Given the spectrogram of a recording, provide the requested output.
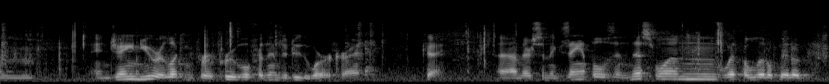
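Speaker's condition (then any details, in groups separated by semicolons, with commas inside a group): No condition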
